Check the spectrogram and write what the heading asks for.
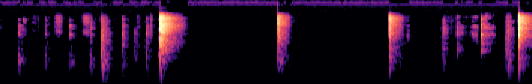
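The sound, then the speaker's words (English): Slow clapping: a patter of soft, sharp hand claps, then a few loud isolated claps spaced about a second apart, ending in another quick uneven cluster of claps. “Dude, you can't just slow clap out of anywhere.”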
